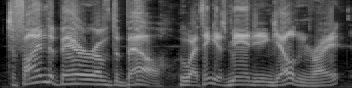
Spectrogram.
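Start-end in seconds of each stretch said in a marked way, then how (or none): none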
